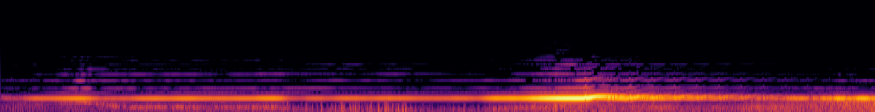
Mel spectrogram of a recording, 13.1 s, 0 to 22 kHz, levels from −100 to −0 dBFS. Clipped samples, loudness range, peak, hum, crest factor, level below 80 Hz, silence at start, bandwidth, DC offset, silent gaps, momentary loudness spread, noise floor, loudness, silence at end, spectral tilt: under 0.1%; 23 LU; -4 dBFS; none; 16 dB; -60 dBFS; 0.8 s; 1.3 kHz; under 0.1%; none; 29 LU; -50 dBFS; -15 LUFS; 0 s; -9.5 dB/octave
